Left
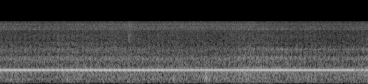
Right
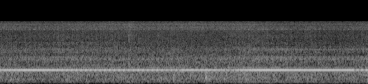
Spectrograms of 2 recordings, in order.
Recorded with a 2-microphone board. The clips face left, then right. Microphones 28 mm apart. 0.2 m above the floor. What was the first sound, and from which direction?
Only background noise.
